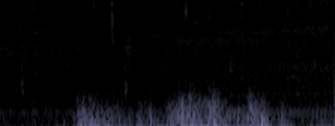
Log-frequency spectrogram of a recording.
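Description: Wind buffeting the microphone: a low, uneven rumble that starts about a second in and comes and goes.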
